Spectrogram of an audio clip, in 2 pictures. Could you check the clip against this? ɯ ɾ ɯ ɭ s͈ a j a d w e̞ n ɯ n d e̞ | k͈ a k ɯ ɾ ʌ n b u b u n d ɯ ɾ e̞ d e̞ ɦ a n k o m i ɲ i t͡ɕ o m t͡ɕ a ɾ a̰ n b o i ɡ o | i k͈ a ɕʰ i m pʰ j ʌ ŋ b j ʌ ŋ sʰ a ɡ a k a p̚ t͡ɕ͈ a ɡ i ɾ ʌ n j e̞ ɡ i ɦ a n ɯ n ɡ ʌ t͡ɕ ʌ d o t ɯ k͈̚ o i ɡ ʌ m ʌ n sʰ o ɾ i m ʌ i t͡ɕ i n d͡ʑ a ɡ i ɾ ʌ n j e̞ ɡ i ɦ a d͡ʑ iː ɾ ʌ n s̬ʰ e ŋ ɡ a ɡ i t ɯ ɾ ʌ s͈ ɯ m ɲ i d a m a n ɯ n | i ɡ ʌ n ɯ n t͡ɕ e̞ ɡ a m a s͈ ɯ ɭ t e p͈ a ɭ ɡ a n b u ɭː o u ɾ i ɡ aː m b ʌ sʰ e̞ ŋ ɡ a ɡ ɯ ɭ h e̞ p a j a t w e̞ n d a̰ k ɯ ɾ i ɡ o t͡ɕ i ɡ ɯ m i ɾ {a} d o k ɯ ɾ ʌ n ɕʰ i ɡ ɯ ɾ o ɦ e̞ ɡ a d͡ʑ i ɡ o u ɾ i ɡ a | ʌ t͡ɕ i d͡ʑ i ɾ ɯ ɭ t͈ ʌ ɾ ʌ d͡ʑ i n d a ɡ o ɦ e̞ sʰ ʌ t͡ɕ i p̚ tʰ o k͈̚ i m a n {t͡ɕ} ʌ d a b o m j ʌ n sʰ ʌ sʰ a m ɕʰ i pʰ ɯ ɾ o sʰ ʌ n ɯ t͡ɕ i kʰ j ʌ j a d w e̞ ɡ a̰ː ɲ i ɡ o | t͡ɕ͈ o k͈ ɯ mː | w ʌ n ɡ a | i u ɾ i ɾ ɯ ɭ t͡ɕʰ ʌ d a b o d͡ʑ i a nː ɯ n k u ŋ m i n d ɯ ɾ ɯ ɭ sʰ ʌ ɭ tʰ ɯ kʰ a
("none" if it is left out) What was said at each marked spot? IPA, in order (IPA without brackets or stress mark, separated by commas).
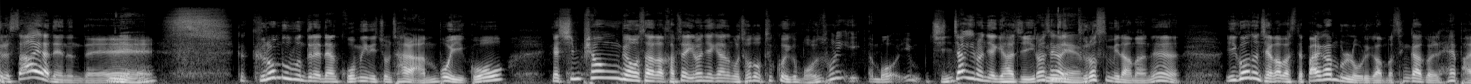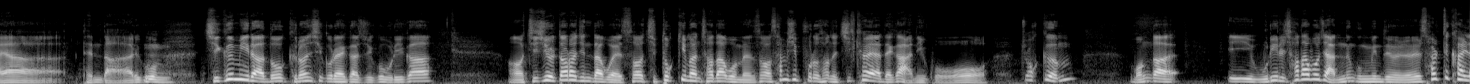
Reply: a, t͡ɕʰ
